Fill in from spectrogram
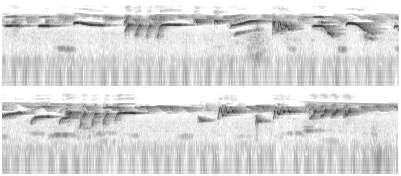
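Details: Orange-headed thrush in full, lively song: a fast medley of high whistled notes, sharp downslurs and buzzy trills, phrases tumbling with brief pauses, no other sounds heard.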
